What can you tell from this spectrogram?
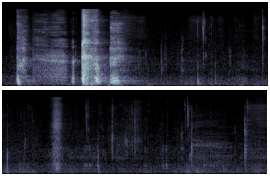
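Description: Loud throat clearing and a rough cough in the first few seconds, followed by near-silence with only a few faint clicks and a brief breath.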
